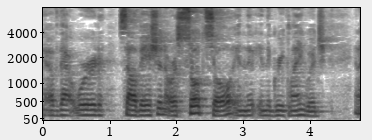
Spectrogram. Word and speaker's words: sozo: And the word is spelled S-O-Z-O, sozo.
